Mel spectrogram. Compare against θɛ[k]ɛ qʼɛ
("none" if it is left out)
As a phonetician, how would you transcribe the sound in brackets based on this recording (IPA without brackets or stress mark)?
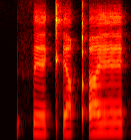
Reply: kʼ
